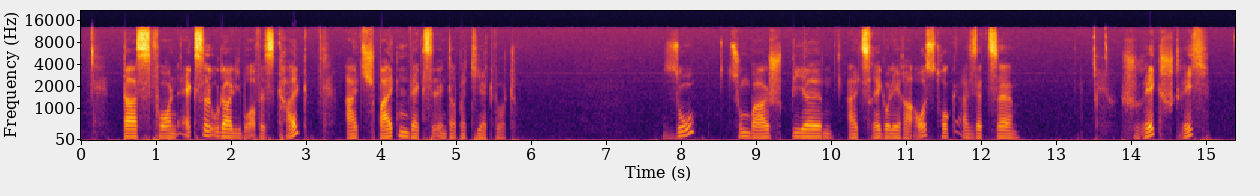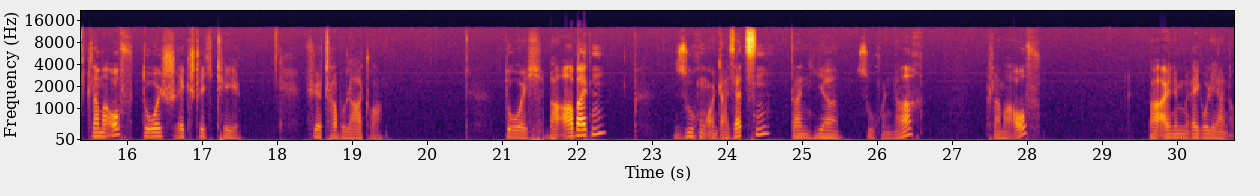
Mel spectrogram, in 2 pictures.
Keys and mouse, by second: 20.1 click, 22.3-23.4 drag, 25.4 click, 28.9 click.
